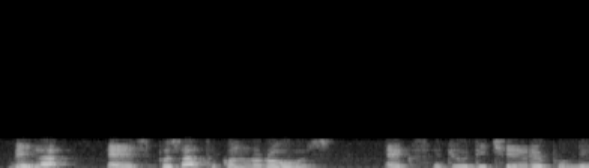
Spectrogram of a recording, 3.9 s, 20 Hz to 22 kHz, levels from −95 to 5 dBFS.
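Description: Nothing goes wrong anywhere here; it's just speech carried over an ordinary G.711 A-law telephone line, so everything sits in the narrow phone band of roughly 300 Hz to 3.7 kHz with nothing coming through above about 3.8 kHz.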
